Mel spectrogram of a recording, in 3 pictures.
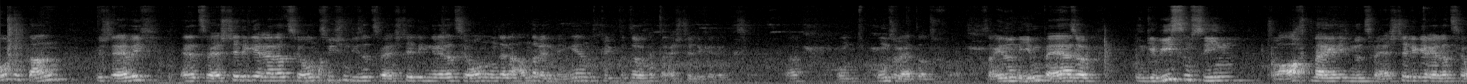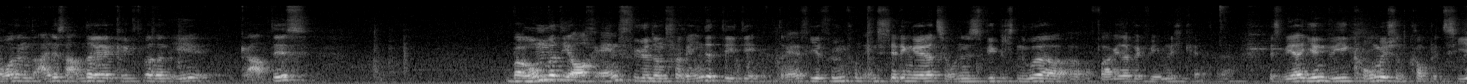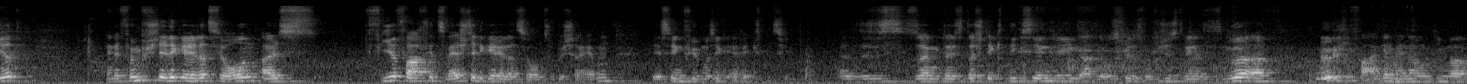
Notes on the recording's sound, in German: Diese Vorlesung wurde von Studierenden aufgenommen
